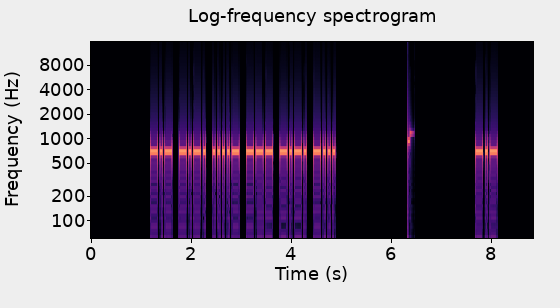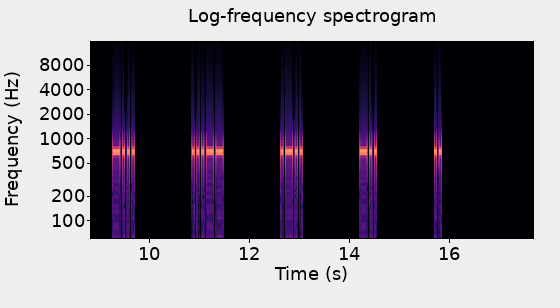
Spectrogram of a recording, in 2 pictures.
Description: Morse code, heard as a keyed tone, about 25 wpm, spaced as for 11 wpm, 700 Hz. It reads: KC4OCB KB3LDI
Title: USA Call Signs - 6 Characters - 8x Character Spacing - 25wpm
